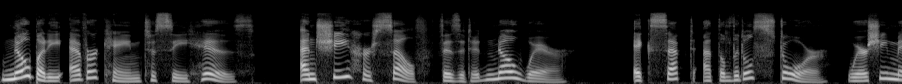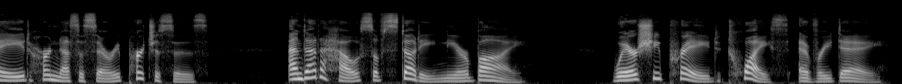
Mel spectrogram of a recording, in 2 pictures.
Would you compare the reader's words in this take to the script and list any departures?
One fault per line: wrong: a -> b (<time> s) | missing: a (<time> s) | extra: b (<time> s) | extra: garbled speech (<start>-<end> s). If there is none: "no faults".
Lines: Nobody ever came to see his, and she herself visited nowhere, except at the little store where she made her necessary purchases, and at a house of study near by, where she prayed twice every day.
no faults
